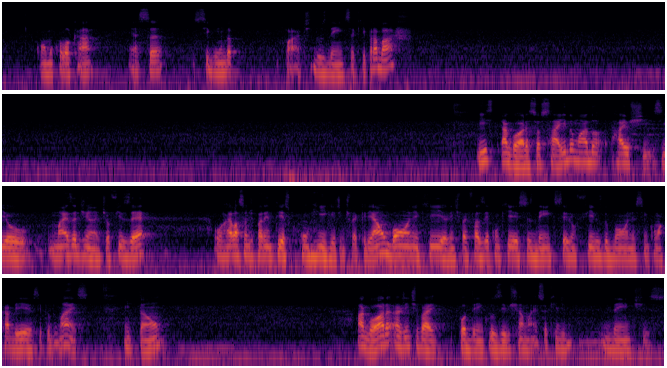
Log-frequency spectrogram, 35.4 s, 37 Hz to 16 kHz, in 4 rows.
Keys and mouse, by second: 0.0 g, 1.6 s, 4.3 g, 6.0 click, 6.8 click, 7.2 g, 9.8 click, 10.3 g, 11.5 middle click, 14.3 ctrl+middle click, 17.8 middle click, 18.5 ctrl+middle click, 19.0 middle click, 19.4 middle click, 23.8 middle click, 24.8 middle click, 25.2 middle click, 26.0 middle click, 26.8 ctrl+middle click, 27.1 middle click, 29.0 z, 30.6 middle click, 33.2 click, 33.4 click.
